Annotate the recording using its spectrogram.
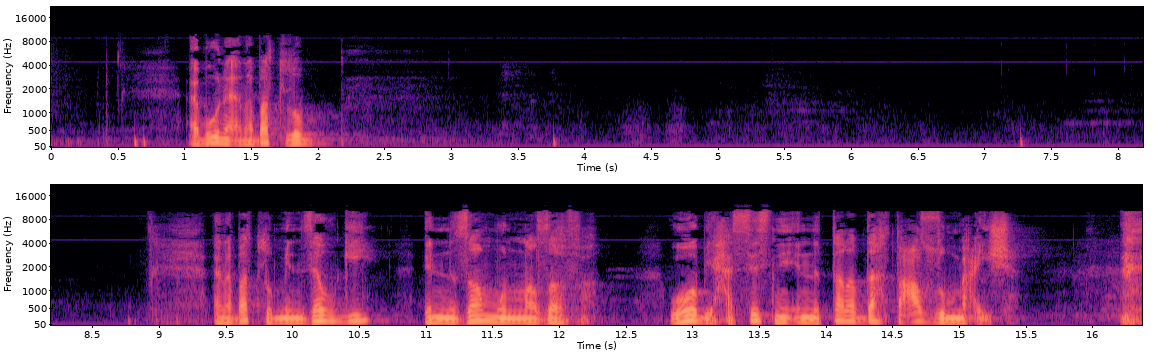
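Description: An elderly man speaks with animation through a microphone in an echoing hall.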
